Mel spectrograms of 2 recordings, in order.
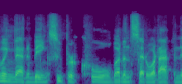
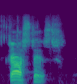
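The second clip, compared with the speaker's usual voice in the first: far-off call; 5 semitones higher than usual. Acted. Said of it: "you just hear from the distance".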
